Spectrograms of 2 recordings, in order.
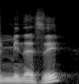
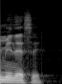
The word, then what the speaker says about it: Ménasé: On devrait le prononcer menacé. Mmh. Mais en fait, j'arrive pas. Donc, je dis menacé.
